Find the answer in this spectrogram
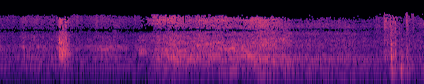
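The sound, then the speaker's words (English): A car engine turns over and revs up, its rough motor noise rising and holding steady, with a sharp thump early on and a couple of clunks near the end. No talking. “I'll go get my car.”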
